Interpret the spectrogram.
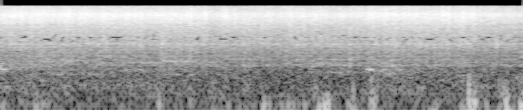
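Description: Green chillies sizzling in oil in a kadai, a steady hiss, just lightly sautéed.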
